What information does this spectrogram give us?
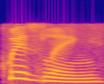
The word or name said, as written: quisling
